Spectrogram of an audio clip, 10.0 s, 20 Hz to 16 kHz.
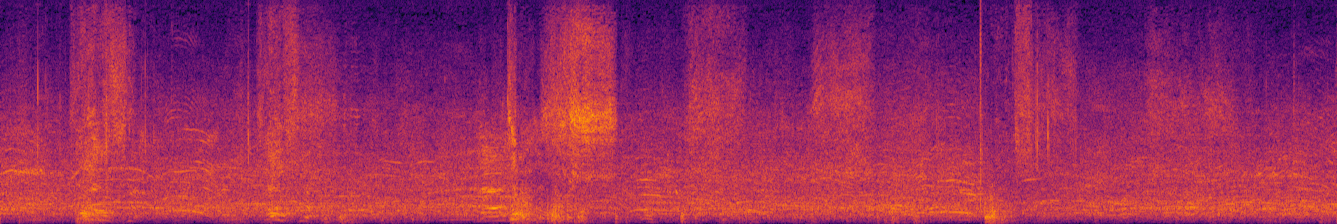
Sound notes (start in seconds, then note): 0.6 Hogan grunting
